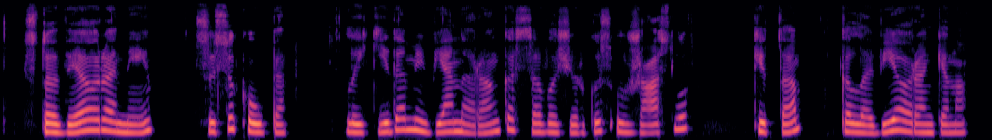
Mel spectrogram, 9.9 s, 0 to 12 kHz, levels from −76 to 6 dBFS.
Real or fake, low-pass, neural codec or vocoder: real; 10.8 kHz; none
